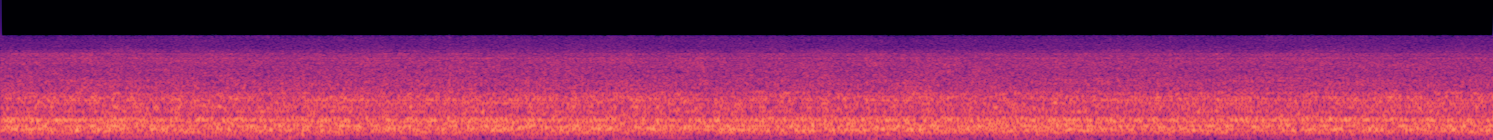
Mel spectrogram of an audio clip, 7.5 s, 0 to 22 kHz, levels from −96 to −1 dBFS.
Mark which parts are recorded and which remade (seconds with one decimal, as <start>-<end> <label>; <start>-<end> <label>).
0.0-1.9 remade; 1.9-2.4 recorded; 2.4-7.5 remade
